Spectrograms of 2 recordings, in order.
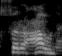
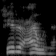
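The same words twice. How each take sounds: First: The sounds of the word are heavy. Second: The sounds of the word are light. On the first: The speaker calls it wrong. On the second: The speaker calls it right. "all light"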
